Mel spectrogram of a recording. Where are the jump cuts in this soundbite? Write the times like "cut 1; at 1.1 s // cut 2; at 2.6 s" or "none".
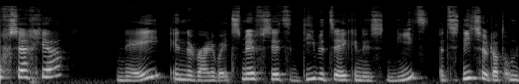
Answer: cut 1; at 4.3 s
